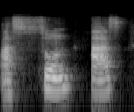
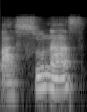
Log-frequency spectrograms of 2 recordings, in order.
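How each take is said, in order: First: The words are said separately with breaks. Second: The three words run together smoothly. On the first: The speaker calls it wrong. "y no as soon as" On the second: The speaker calls it right. "juntamos todo el sonido"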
